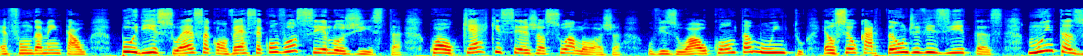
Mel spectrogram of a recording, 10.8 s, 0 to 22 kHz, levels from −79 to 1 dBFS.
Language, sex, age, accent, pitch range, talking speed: Portuguese, female, 40-59, Brazilian, 180-265 Hz, 150 wpm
